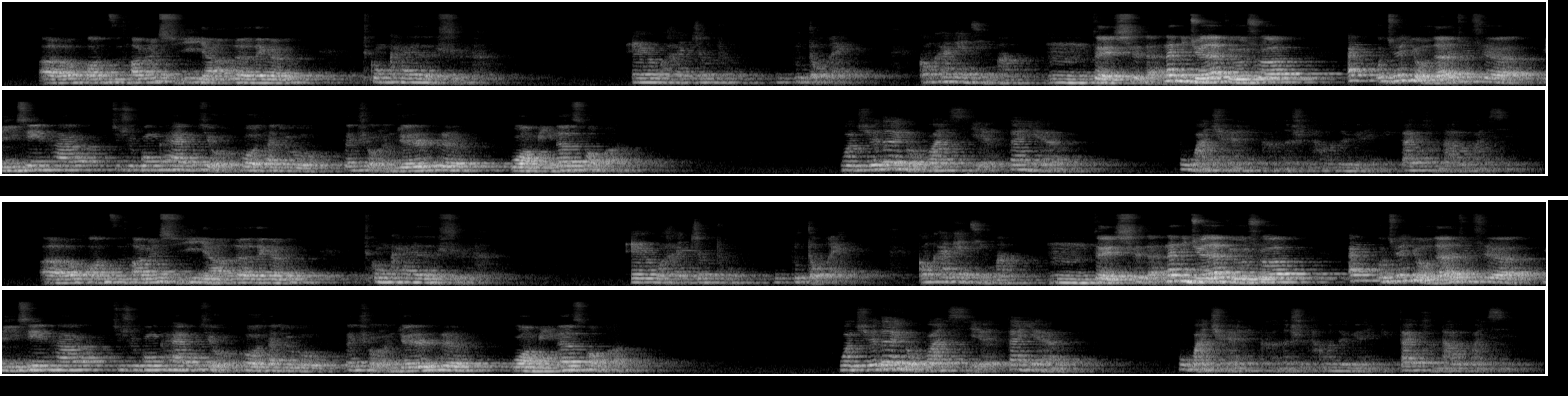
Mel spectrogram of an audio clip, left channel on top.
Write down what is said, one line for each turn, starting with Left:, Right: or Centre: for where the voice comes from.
Left: 呃黄子韬跟徐艺洋的那个公开的事？
Right: 哎，我还真不不不懂哎，公开恋情吗？
Left: 嗯，对，是的。那你觉得，比如说，哎，我觉得有的就是明星，他就是公开不久后他就分手了，你觉得是网民的错吗？
Right: 我觉得有关系，但也不完全可能是他们的原因，但有很大的关系。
